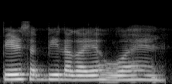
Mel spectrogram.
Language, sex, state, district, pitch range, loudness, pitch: Hindi, female, Arunachal Pradesh, Papum Pare, 210-225 Hz, -15 LUFS, 215 Hz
